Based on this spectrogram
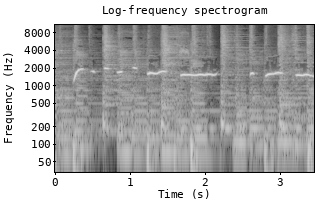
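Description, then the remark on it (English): Someone whistles a bright, bouncy melody in a pop novelty song about milk, over a full backing track with drums and bass, the whistled notes clear and prominent throughout. “People like whistling.”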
